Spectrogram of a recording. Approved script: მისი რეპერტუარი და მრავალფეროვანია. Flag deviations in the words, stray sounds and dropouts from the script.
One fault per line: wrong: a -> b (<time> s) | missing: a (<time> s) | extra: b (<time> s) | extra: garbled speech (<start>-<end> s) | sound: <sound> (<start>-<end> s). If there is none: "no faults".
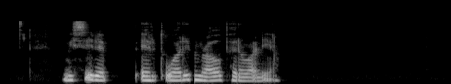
no faults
